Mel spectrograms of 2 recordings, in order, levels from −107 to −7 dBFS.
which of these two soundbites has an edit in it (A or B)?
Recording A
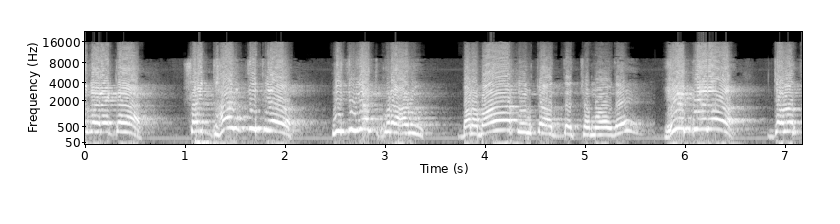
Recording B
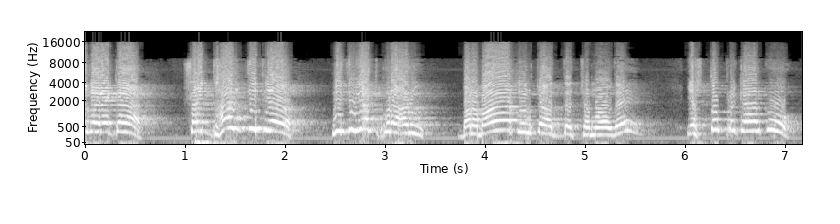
A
